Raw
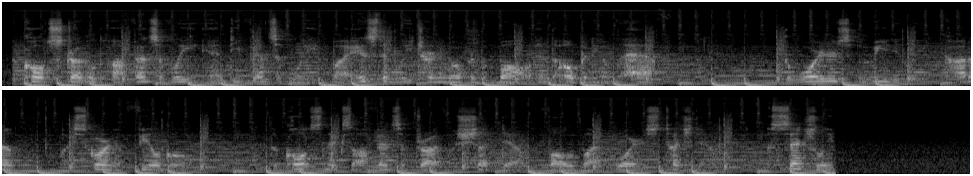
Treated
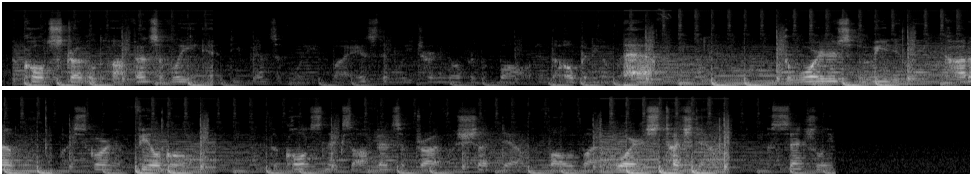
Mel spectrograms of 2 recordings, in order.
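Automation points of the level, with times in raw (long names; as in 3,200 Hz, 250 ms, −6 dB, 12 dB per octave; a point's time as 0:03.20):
−2 dB
from 0:02.11 −15 dB
from 0:05.49 −6.5 dB
from 0:06.22 +3.5 dB
from 0:10.19 −5 dB
from 0:11.02 +4.5 dB
from 0:11.83 −2.5 dB
from 0:15.67 +7 dB
from 0:16.96 −5.5 dB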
